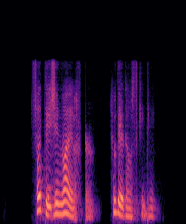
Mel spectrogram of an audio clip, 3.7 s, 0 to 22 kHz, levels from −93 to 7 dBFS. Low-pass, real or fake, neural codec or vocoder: 7.2 kHz; fake; codec, 16 kHz, 0.5 kbps, FreqCodec, larger model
